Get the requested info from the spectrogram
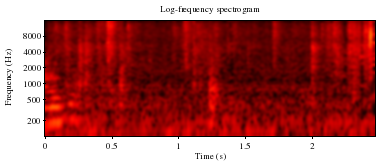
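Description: A woman's drawn-out hum as her voice trails off, then faint handling noise with a couple of soft taps or rustles from packaged scrapbooking supplies being picked up.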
